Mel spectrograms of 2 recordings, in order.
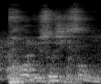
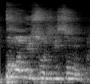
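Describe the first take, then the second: First: Understated demon giving an order; lightly voiced demon. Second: Higher-pitched insistent demon; second demon. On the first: Demon on the shoulder urging a dieter, lightly voiced. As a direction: tempt like a demon, without pushing. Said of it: "un gros démon sur l'épaule qui te dit". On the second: Acted. Second demon urging a dieter, high and insistent. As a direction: press the order like a pushy little devil. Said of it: "un autre démon qui te dit".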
